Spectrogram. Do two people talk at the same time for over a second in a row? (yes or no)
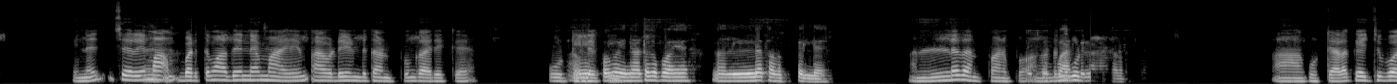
no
